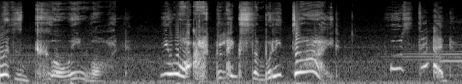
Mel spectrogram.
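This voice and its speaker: This is a put-on character voice. Clear background noise runs behind it. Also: woman, extremely high pitch for a woman, moderate pace. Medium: read story. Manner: cheerful, stubborn.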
